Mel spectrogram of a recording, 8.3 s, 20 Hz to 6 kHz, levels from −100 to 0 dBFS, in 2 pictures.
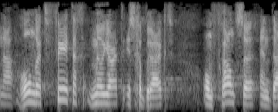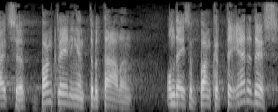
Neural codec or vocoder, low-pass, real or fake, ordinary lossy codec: none; 5.4 kHz; real; none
